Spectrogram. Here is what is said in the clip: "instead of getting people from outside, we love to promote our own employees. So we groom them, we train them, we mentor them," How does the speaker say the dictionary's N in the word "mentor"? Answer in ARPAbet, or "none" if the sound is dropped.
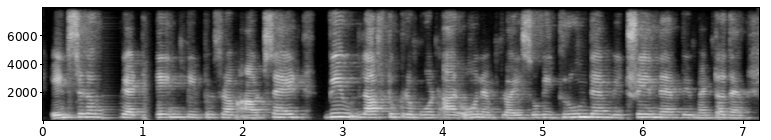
N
